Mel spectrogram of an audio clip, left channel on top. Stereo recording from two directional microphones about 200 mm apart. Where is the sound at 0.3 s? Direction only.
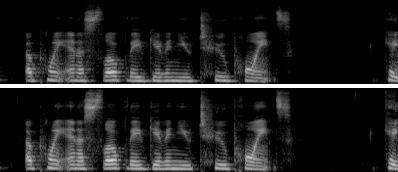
25° right (ahead or behind).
